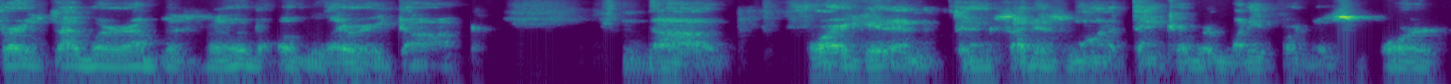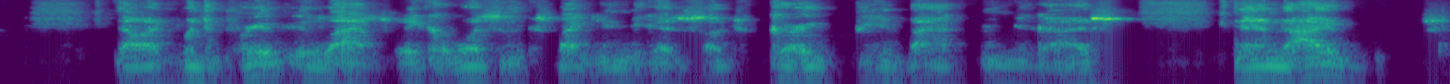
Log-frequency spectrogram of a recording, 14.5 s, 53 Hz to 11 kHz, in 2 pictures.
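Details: Alaryngeal speech from a real laryngectomee after a total laryngectomy in 2020 for throat cancer, followed by chemotherapy and radiation.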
